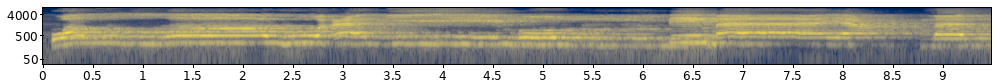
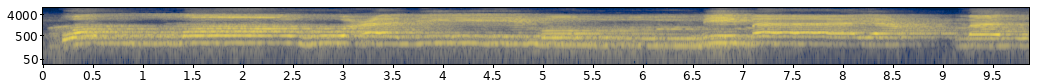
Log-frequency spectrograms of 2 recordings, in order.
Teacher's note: kalau kita bertemu dengan kata Allah itu intonasinya dinaikin. Jadi kalau yang tadi misalnya datar, jadi bertemu dengan Allah itu nadanya dinaikin, stressing ya, ditinggikan, distressingkan di sana.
